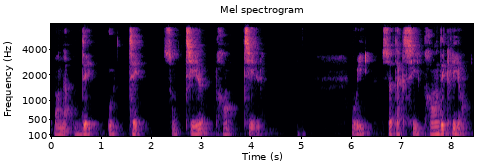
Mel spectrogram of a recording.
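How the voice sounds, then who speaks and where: A man giving a slow, scripted grammar lesson as a French teacher, carefully spacing out each example sentence. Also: fairly low pitch, mellow. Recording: echoey, dull lo-fi room sound.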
